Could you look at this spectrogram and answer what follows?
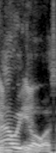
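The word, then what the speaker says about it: Mauigoa: Mayoa. Mayoa in Maui Goa.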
